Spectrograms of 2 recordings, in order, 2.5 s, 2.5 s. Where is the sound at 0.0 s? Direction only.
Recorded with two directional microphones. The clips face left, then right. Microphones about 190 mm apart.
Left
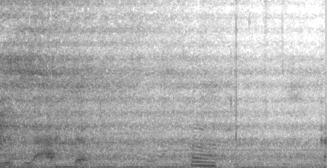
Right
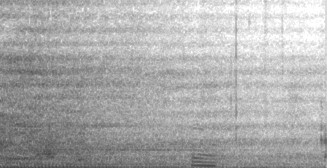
85° right.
